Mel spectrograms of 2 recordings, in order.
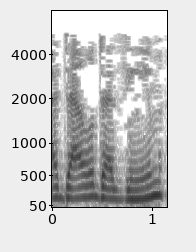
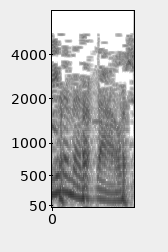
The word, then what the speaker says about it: Idina Menzel: That's how John Travolta mispronounced it. Adele Dazeem. Yep. It's Idina Menzel.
